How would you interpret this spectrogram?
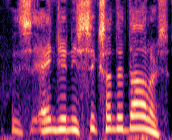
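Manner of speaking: high-pitched imitation of a Swedish neighbor's accent; Oscar's accent. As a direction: put on the foreign accent, pitched well up. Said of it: "he talk like this".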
